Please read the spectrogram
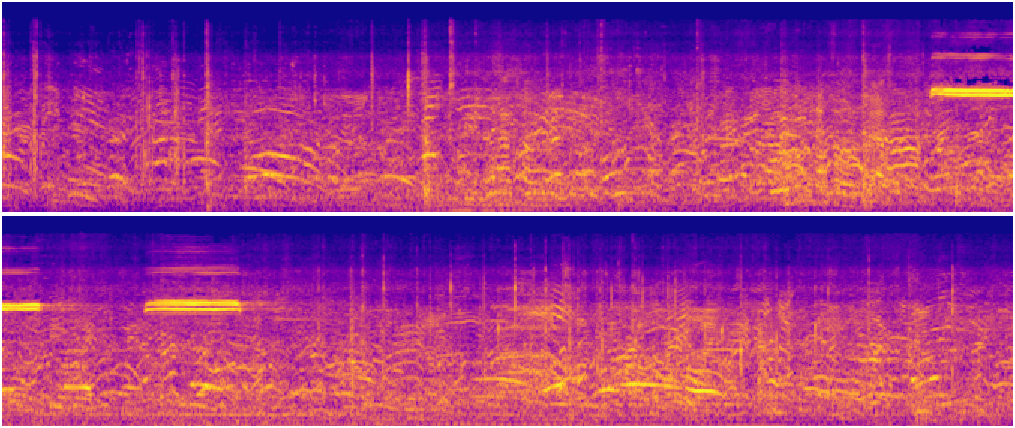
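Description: Two blasts of a referee's whistle, each about a second long and about two seconds apart, over the steady chatter and calls of players and spectators on the field.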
